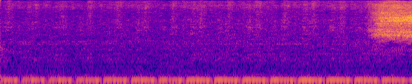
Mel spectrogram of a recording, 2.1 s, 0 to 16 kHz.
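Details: Lifted 1985 Chevy Suburban that had sat for 4 years, first runs after revival: deep, even low rumble with steady beat at idle, no misses or knocks; initial tests good, oil pressure gauge being checked.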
